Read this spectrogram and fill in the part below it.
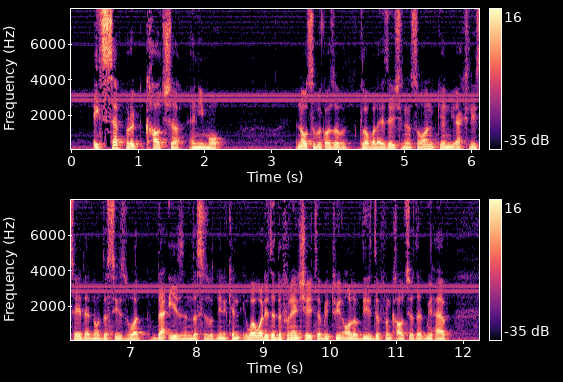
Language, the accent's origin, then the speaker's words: English; South Africa; I am from South Africa.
